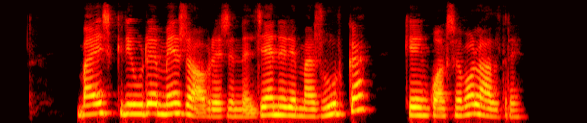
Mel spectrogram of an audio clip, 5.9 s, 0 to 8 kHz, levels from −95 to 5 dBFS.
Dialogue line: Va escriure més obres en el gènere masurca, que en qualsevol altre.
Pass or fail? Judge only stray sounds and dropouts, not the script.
pass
